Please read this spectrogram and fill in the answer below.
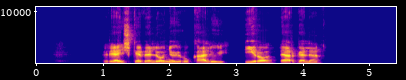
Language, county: Lithuanian, Vilnius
